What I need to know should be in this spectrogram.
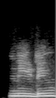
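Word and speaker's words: kneading: आटा गुथना हाउ टू से in English नीडिंग the dough या नीड के साइलेंट है नीड द डो इस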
